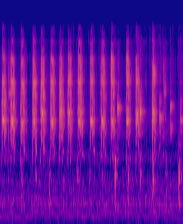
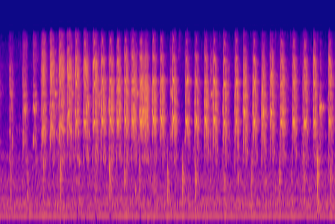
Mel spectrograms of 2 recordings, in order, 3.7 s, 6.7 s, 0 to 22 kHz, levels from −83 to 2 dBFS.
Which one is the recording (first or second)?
second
